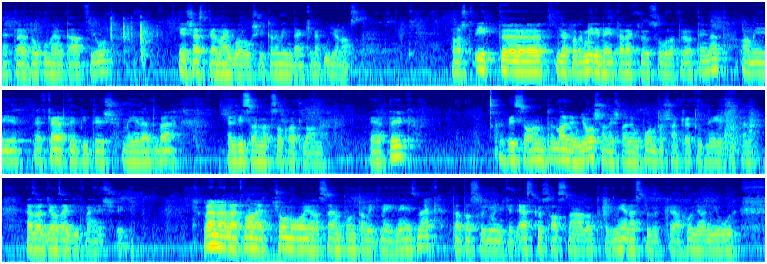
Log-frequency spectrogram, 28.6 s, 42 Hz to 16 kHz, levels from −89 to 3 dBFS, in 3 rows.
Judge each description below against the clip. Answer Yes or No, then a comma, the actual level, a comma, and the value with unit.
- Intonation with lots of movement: No, average, 2.8 semitones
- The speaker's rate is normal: Yes, average, 125 wpm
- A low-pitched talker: Yes, low, 110 Hz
